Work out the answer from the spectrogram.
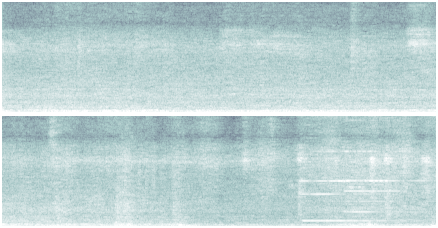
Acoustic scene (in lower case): bus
